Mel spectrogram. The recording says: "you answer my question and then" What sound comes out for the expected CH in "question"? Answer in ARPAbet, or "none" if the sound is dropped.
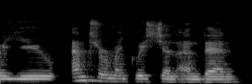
CH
